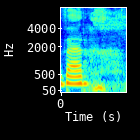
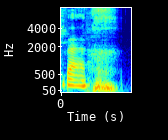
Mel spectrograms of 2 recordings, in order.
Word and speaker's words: Ferch: I got Branwen Ferch Llyr. – Is that how you say that word? – Yeah. – The middle word? – Ferch.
